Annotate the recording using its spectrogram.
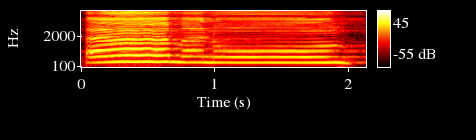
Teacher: کھڑی زبر ہے ایک الف کے برابر کھینچیں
